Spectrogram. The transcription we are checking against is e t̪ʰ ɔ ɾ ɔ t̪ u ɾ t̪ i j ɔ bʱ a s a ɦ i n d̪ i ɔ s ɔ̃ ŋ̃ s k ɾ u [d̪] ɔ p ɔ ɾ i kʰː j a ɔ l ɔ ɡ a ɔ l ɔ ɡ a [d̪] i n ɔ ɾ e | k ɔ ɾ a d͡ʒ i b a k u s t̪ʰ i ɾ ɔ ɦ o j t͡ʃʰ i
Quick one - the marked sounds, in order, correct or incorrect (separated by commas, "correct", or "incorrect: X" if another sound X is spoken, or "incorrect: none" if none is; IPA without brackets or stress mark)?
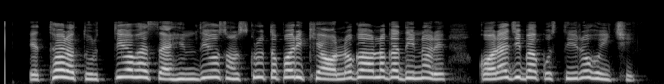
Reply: incorrect: t̪, correct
